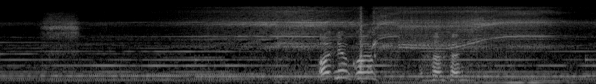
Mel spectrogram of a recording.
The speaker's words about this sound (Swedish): så flyger den här lilla Sara med en radiostyrd helikopter som hon får från sin bror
